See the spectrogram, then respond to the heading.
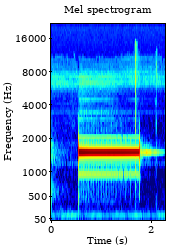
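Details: Single steady high-pitched electronic tone just over a second from a ZOLL Zenix monitor/defibrillator in manual-mode advisory Analysis/CPR protocol, around "Stand clear. Press shock. Perform CPR" prompts; instructional demonstration.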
